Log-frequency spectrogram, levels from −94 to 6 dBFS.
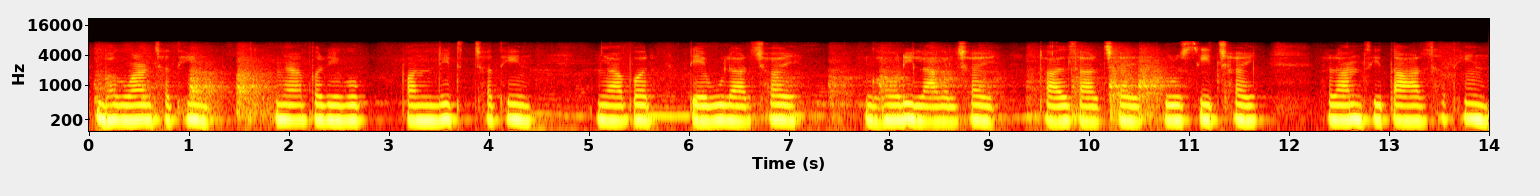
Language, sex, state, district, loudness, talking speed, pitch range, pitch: Magahi, female, Bihar, Samastipur, -15 LUFS, 100 wpm, 195-205 Hz, 200 Hz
